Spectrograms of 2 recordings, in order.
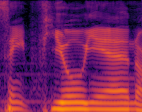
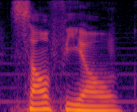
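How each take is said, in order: First: The name is pronounced in an anglicized way. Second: The name is pronounced in a French way. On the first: This is how the speaker's group used to say it. The speaker calls it wrong. "I always thought it was Saint Fulian or something like that" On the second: This is how a French speaker says it. The speaker calls it right. "but it's Saint Fillon"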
